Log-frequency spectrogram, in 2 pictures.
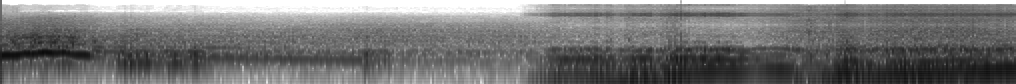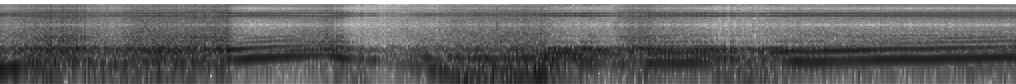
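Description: Sports car engine heard pulling away, its note sliding down and fading over the first two seconds. About two and a half seconds in, a loud close-range engine starts, revving in repeated rising and falling throttle blips, then climbing steadily in a longer rev near the end.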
